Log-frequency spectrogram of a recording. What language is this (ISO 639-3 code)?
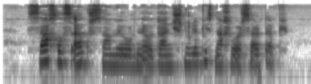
kat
